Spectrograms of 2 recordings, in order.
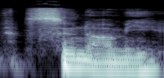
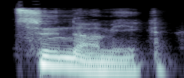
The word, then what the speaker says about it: tsunami: He would always say, not tsunami, it's tsunami. Tsunami.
